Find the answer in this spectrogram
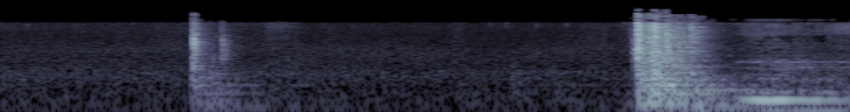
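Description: Lid of a rooftop water tank being opened: a sharp click about a second in, then a loud clunk as the lid is heaved up near the end, followed by a low steady hum.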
